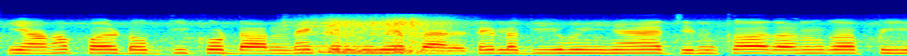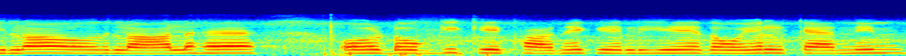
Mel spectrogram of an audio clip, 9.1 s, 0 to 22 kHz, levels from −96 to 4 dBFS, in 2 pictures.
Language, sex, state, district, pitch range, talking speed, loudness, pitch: Hindi, female, Punjab, Fazilka, 230-240 Hz, 170 wpm, -14 LUFS, 235 Hz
